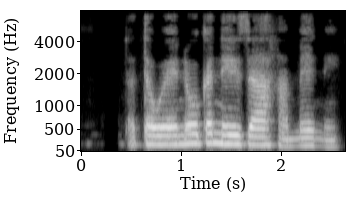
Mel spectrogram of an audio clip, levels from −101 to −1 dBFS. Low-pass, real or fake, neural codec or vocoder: 7.2 kHz; fake; codec, 16 kHz in and 24 kHz out, 1 kbps, XY-Tokenizer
